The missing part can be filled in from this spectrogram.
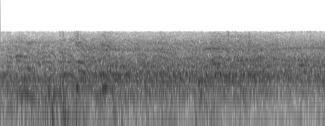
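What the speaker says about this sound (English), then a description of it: "Crowd yells, but that was a slip." An arena crowd at a Sugar Ray Leonard versus Floyd Mayweather Sr. boxing match roars and yells, a dense continuous wall of many voices with bursts of louder shouting, heard fairly close throughout.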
